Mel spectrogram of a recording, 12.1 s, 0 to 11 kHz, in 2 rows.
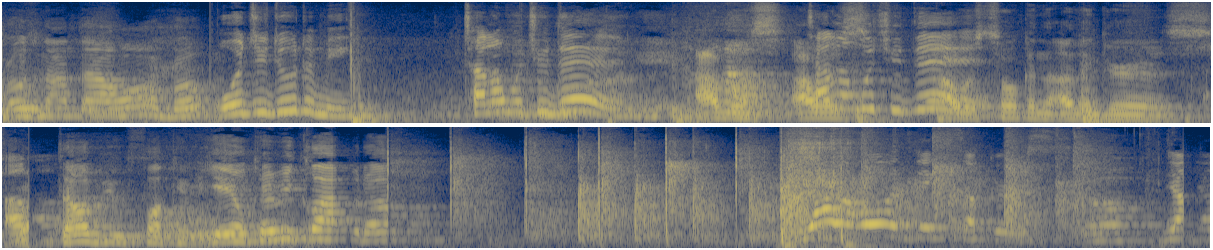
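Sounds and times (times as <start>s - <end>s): people clapping: 7.9s - 11.9s.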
